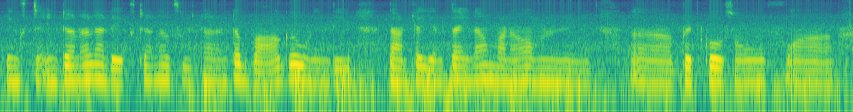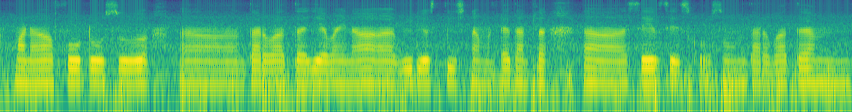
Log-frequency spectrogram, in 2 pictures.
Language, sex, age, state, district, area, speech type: Telugu, female, 30-45, Andhra Pradesh, Annamaya, urban, spontaneous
